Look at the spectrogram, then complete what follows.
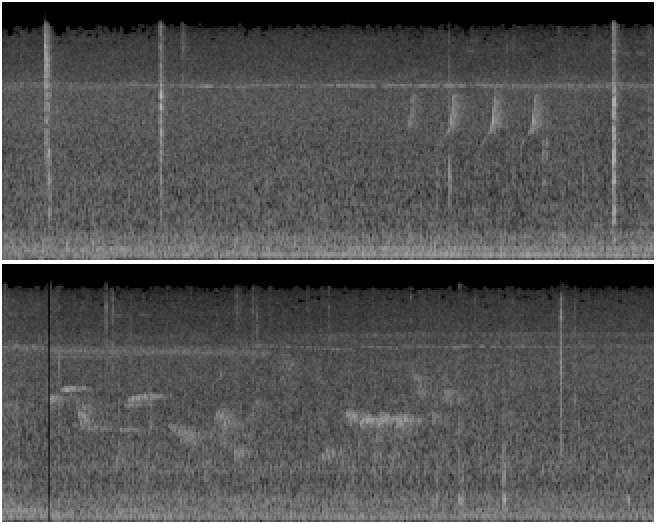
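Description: Birds calling in the forest: a run of four quick rising chirps about four seconds in, then warbled calls, over a steady low hum, with a few sharp clicks.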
